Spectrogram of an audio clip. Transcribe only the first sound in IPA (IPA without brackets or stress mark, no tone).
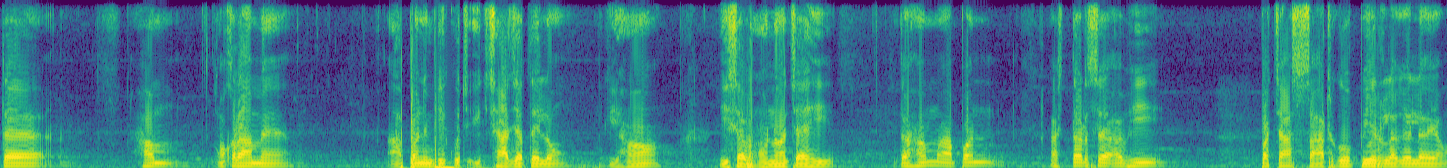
t̪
